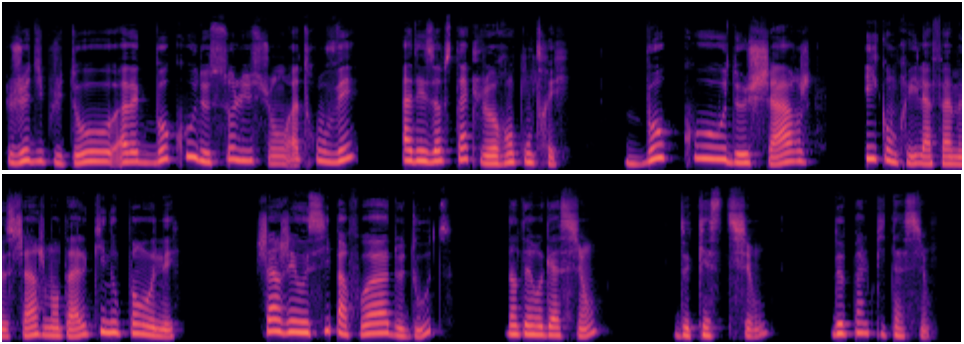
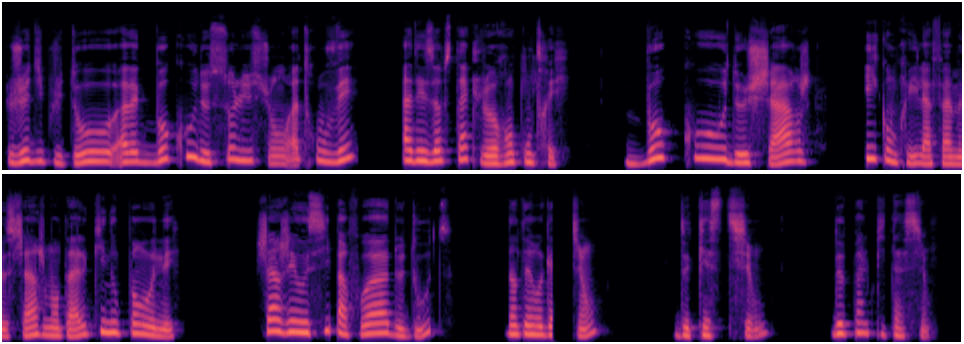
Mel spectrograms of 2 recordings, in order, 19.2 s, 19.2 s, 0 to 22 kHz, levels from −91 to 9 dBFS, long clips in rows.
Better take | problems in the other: first | audio cutting out; at 15 s

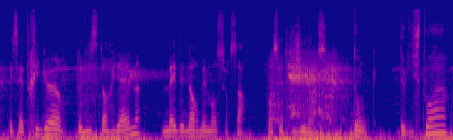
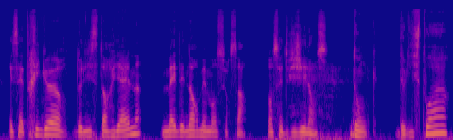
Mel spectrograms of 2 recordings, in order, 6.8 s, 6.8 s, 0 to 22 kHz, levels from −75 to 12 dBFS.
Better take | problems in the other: second | wind noise on the microphone; heavy; as loud as the speech; occasional gusts in the second

